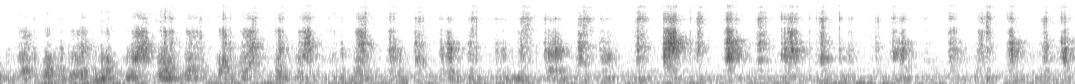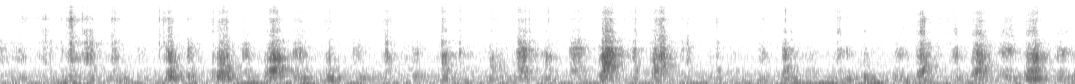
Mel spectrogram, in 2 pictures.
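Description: A wooden stylus scratches a small star near the top edge of a flat, black wax-coated paper scratch art card. Rapid, uneven strokes produce dry, papery scraping with a bright, rasping edge. The short bursts come in quick succession, with no ringing between them.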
